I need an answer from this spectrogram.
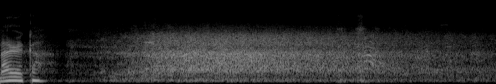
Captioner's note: audience laughs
